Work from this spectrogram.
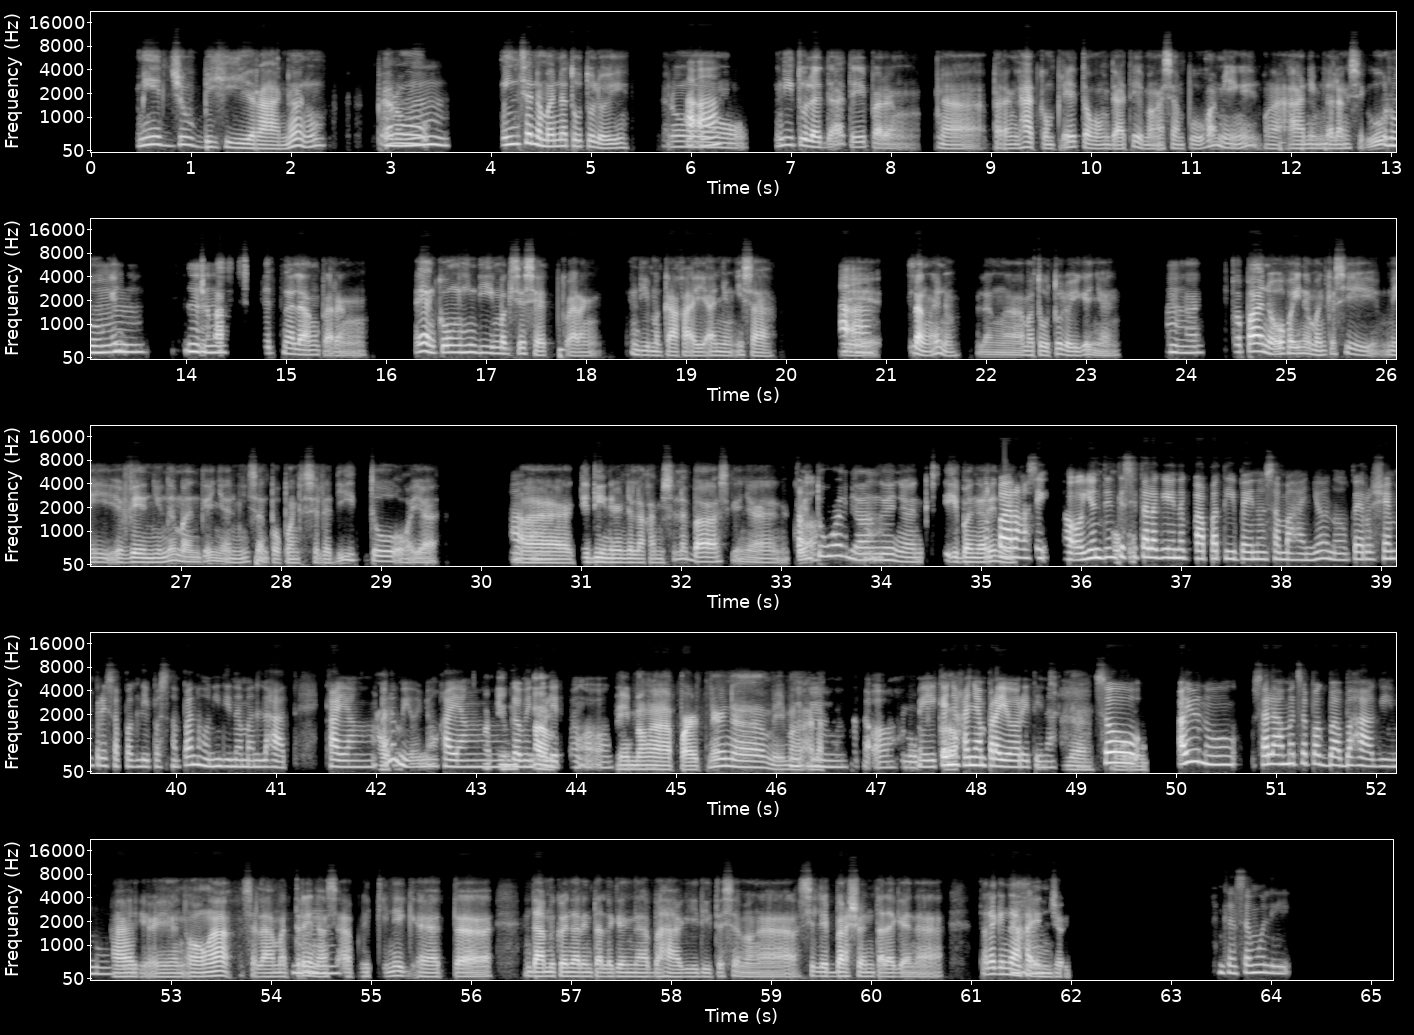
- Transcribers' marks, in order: unintelligible speech; unintelligible speech
- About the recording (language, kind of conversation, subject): Filipino, podcast, May alaala ka ba ng isang pista o selebrasyon na talagang tumatak sa’yo?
